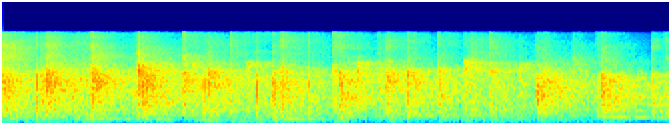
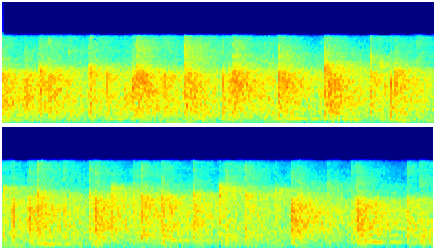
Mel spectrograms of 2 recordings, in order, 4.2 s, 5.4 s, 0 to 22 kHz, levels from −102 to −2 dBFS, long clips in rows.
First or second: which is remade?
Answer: first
